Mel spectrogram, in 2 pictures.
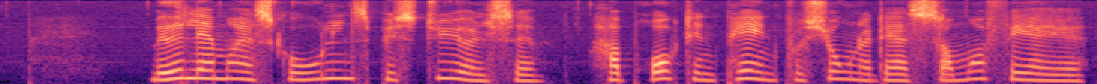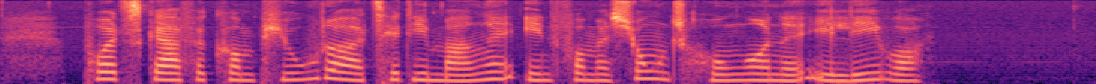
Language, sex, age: Danish, female, 51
